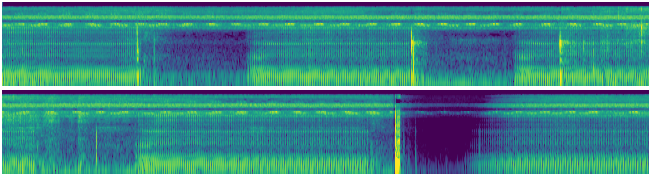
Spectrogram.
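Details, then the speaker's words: Low, rumbling snores about every three to four seconds from a tranquilized deer lying asleep, with insects chirping steadily in the background. "well for some of you never seen a deer snore uh we just tranquilized this deer"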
